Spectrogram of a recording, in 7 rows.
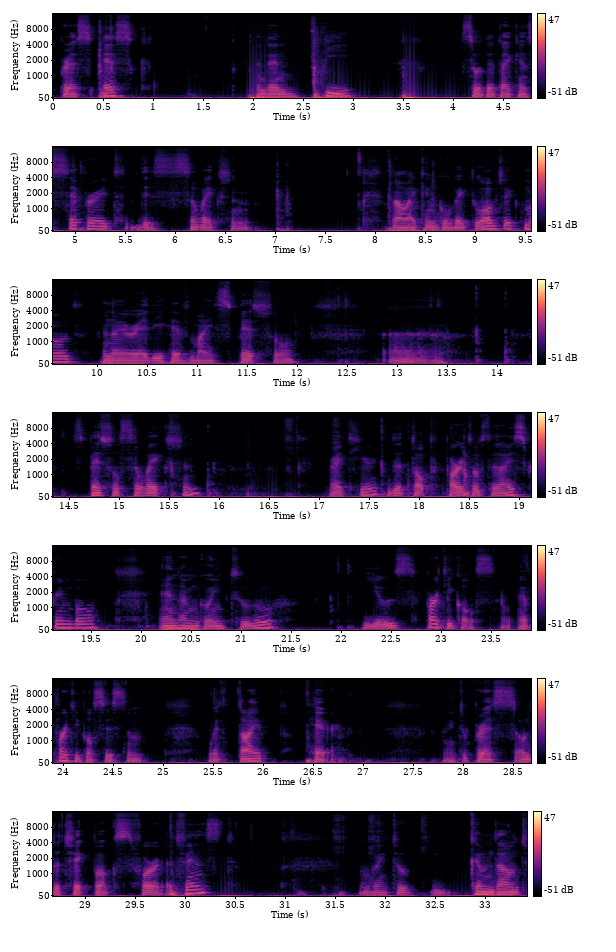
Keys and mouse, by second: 2.8 p, 7.2 Tab, 12.4 click, 15.8-21.9 middle drag.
